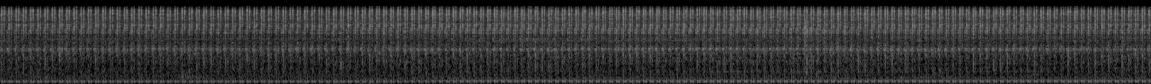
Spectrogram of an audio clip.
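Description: Small single-acting spool valve model engines running on low-pressure air: a fast, even exhaust beat over a steady hiss of escaping air.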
